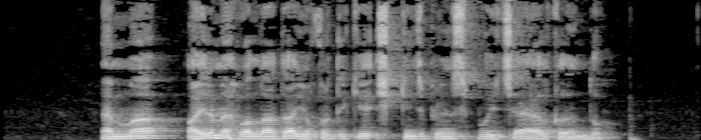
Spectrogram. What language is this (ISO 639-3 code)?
uig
